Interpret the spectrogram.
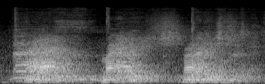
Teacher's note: And therefore, because we've got more material to fit in, we have to squash everything up. We have to make the a long in man cuz it's got a whole word to occupy, single syllable. Not so long in manage cuz there's a age to come. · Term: rhythmic clipping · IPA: [mæn]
